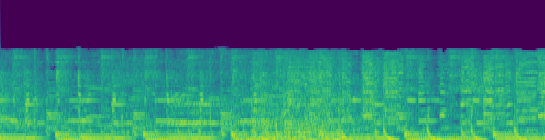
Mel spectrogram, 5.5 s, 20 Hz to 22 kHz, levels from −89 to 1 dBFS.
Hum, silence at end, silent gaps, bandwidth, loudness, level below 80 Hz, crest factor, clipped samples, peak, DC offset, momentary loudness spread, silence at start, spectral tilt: none; 0 s; none; 5.4 kHz; -14 LUFS; -18 dBFS; 12 dB; under 0.1%; 0 dBFS; under 0.1%; 4 LU; 0 s; -7.5 dB/octave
